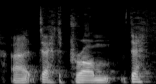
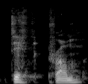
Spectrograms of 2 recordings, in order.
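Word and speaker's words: Dith Pran: So The Killing Fields is the story of death I've fucked up pronunciation already. Dith Prom.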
